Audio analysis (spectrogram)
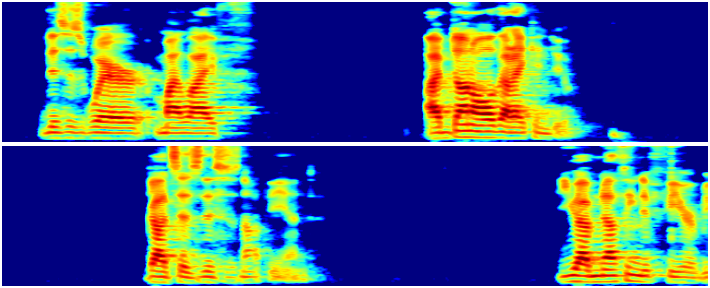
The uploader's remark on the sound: recorded on July 22, 2023, at Ringgold Seventh-day Adventist Church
